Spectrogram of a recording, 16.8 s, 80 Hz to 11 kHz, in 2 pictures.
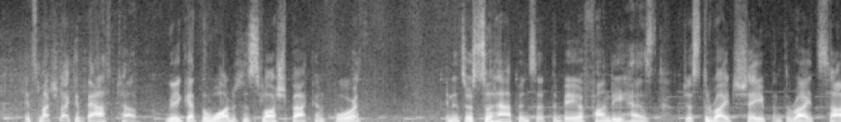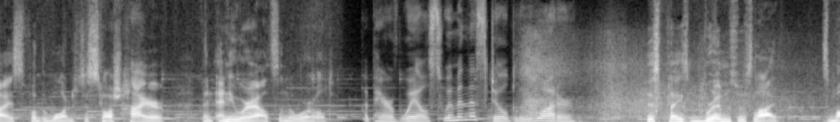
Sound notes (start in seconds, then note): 0.0 water sloshing; 13.5 whale exhales deeply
